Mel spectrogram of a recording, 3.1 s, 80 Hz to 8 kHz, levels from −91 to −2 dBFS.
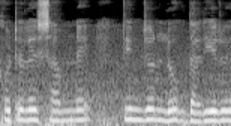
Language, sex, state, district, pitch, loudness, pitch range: Bengali, female, West Bengal, Kolkata, 230 Hz, -14 LUFS, 220-235 Hz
